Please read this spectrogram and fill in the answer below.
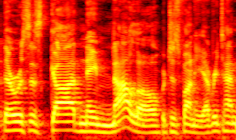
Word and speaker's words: Nalo: was this God named nalo which is funny every time they say his name I almost think they're saying Nala like Nala from The Lion King no it's nalo with an O so nalo is a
